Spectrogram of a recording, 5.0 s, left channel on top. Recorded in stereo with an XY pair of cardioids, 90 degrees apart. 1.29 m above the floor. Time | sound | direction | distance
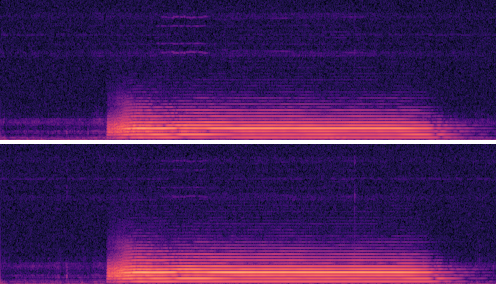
1.1 | a trumpet | 25° right | 1.0 m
